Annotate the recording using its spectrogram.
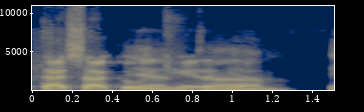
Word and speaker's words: Daisaku Ikeda: You talk very heavily about, I'm going to pronounce his name, but your mentor, Daisaku Ikeda. Is that right? – Ikeda. Daisaku Ikeda.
